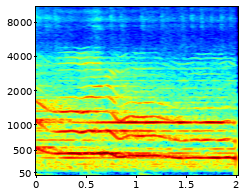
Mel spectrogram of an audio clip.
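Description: A woman's voice singing a slow, wordless melody in long held notes, sliding down in pitch over the first second and then holding steady.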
